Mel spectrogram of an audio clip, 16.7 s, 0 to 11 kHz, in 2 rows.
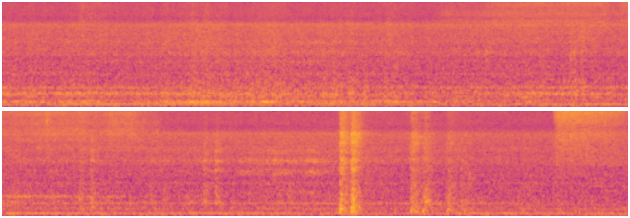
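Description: Hankyu commuter train running, heard from inside the carriage: a steady rumble with a low, steady motor hum. Two short loud knocks come about 13 and 14 seconds in, and a brief hiss follows near the end.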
